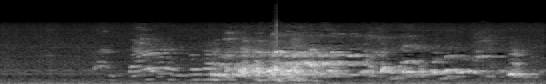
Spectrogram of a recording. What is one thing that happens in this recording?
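A group of young men and women laugh and cheer loudly nearby.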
